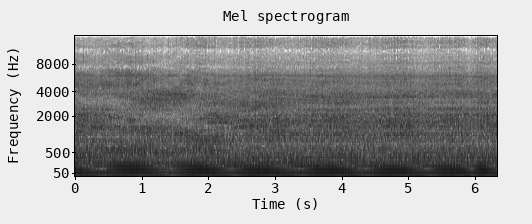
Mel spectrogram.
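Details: Case 1450B dozer with a freshly rebuilt diesel engine, blow-by checked after a throttle blip: steady, even low idle rumble with no knocks or misses. Oil pressure is about 27 psi at idle before full warm-up, and the engine is healthy and ready to work.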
